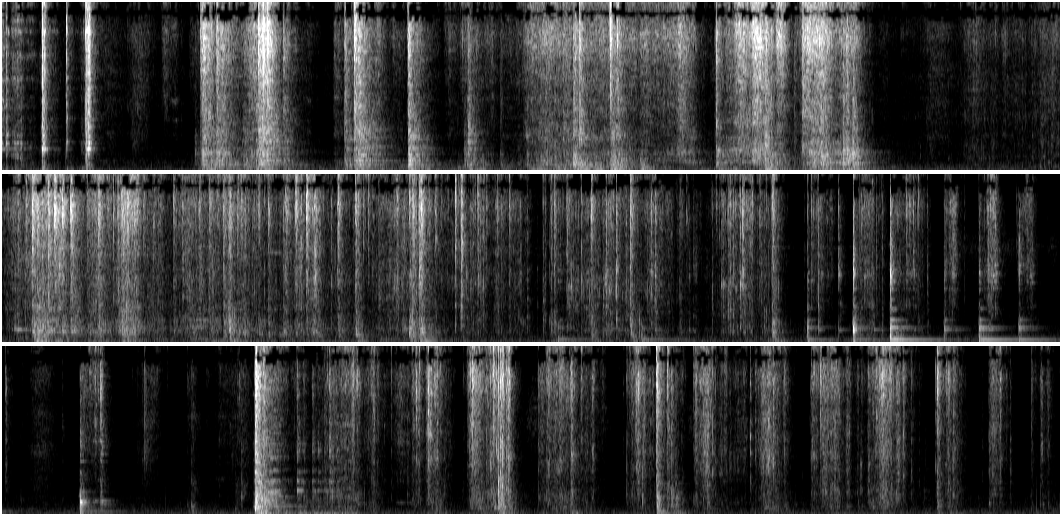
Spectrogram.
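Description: A slotted spatula scraping and knocking in a wok as crisp fried banana chips are scooped out, with the chips rattling as they go. The dry, brittle chips then click and clatter as they are tipped and turned in a wire mesh basket.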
